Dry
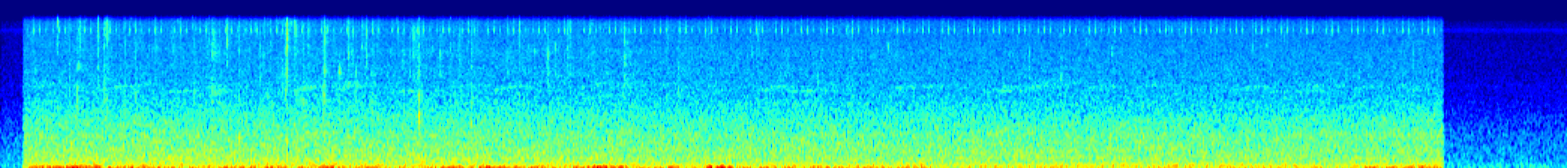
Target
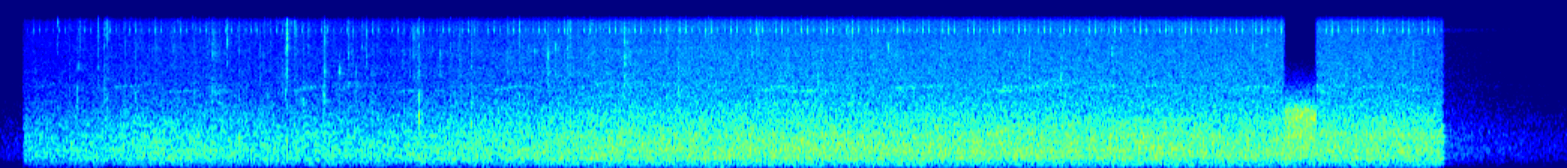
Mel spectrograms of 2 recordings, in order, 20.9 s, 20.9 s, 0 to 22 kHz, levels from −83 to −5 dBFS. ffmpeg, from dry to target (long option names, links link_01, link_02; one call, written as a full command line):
ffmpeg -i in.wav -filter_complex "[0:a]highpass=290,dynaudnorm=framelen=410:gausssize=9:maxgain=11.5dB,asplit=3[link_01][link_02][link_03];[link_01]afade=type=out:start_time=17.11:duration=0.02[link_04];[link_02]lowpass=frequency=1400:width_type=q:width=4.6,afade=type=in:start_time=17.11:duration=0.02,afade=type=out:start_time=17.53:duration=0.02[link_05];[link_03]afade=type=in:start_time=17.53:duration=0.02[link_06];[link_04][link_05][link_06]amix=inputs=3:normalize=0,flanger=delay=7.9:depth=4:regen=78:speed=0.52:shape=sinusoidal,volume=-8.5dB" out.wav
